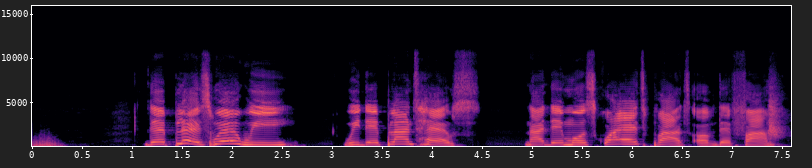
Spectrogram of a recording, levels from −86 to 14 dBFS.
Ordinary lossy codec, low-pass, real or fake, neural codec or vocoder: none; 10.8 kHz; fake; vocoder, 24 kHz, 100 mel bands, Vocos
